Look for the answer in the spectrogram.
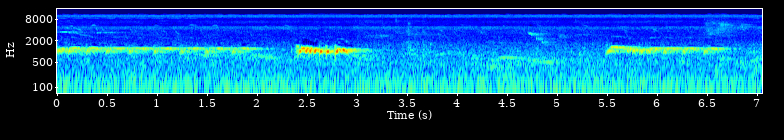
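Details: Local zebra dove in full song: an even, purring coo, then a short cluster of rapid jerky notes, a silent gap, and a fresh sustained trill. Quiet hum in the background.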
